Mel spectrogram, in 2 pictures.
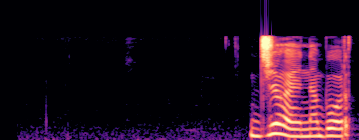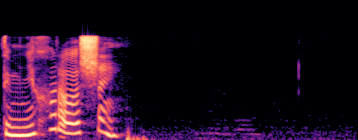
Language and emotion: Russian, positive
